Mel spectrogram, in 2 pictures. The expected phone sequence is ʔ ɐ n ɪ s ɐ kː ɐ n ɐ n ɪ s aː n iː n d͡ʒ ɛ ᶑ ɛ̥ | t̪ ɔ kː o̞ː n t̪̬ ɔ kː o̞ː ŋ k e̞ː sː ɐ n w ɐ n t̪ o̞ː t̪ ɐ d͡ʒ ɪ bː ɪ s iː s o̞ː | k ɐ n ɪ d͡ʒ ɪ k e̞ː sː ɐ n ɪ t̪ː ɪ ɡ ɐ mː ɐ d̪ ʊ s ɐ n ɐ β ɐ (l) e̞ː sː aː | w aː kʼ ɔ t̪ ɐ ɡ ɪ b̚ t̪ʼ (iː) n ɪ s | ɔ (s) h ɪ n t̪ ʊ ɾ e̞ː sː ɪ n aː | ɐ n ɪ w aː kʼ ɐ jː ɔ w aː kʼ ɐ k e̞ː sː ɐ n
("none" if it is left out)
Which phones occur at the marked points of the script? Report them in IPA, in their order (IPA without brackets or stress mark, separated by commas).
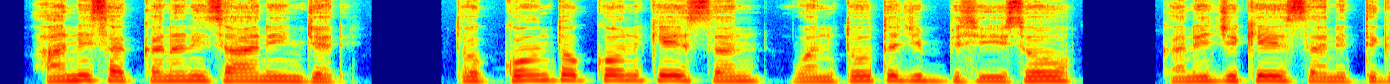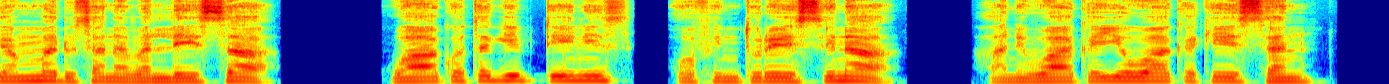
lː, iː, f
